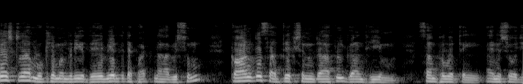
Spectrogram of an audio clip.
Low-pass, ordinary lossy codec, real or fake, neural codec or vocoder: 7.2 kHz; none; fake; codec, 16 kHz, 8 kbps, FreqCodec, smaller model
